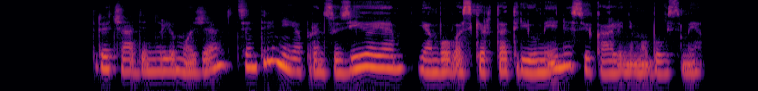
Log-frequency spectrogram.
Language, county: Lithuanian, Kaunas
